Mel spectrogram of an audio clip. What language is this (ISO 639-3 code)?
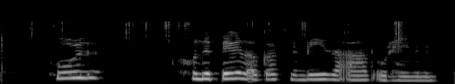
isl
